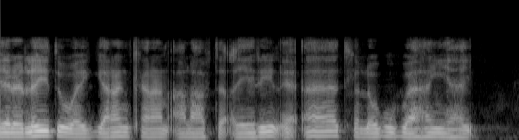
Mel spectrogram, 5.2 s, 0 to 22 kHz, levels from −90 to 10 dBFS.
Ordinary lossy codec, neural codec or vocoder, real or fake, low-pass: Opus, 64 kbps; codec, 16 kHz, 4 kbps, FunCodec, trained on LibriTTS, 50 frames a second; fake; 7.2 kHz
